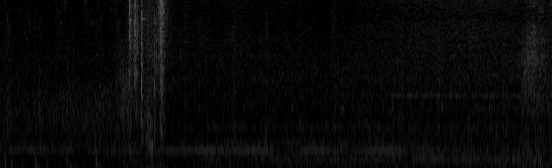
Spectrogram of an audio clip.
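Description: A game character's footsteps rustle through plants.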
